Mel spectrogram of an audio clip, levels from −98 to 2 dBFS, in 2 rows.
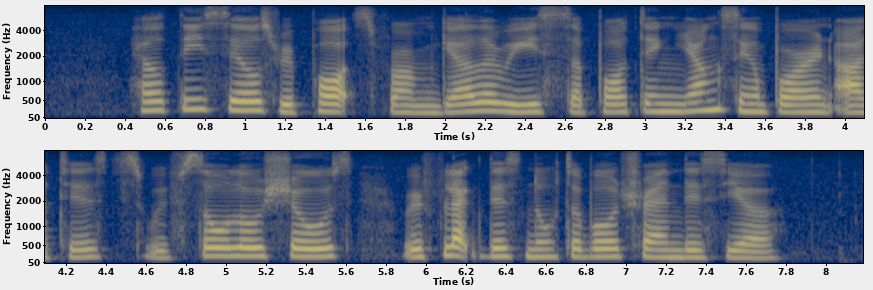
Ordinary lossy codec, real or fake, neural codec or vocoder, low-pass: none; real; none; none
